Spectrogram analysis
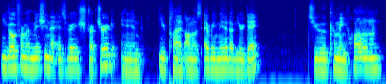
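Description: A man in his twenties from the Netherlands, a guest introducing himself shyly with soft pauses. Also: medium pitch, level tone. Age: 20s. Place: sitting room with other guests.

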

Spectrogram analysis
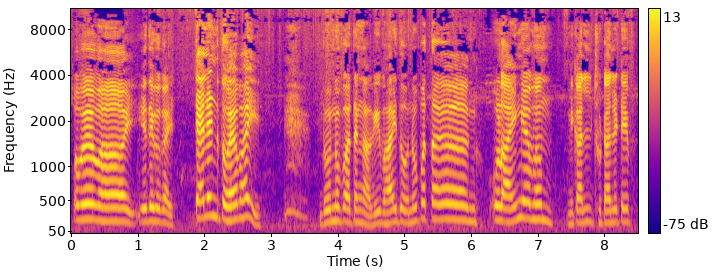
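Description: Young male vlogger, high bright voice, unhurried, excitable, laughing, phone mic outdoors. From India. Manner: excitable, laughing, urging a friend on. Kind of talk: casual vlog commentary. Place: rooftop outdoors in a city. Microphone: phone camera held by the speaker.

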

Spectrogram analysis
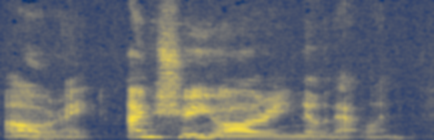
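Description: A middle-aged woman with a fairly low, creaky voice presents storytime at a brisk, expressive clip. She's a children's librarian addressing young children directly and encouragingly as she talks and reads aloud. The setting is a small indoor office with shelves, recorded from a distance.

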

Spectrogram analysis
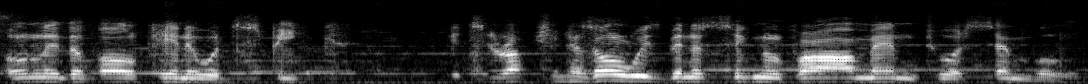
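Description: A man's voice: mid-range voice, fairly quick, close to an everyday voice, low-quality recording. An actor playing a male henchman and warrior in a 1940s film serial, with stiff, declamatory delivery. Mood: tense.

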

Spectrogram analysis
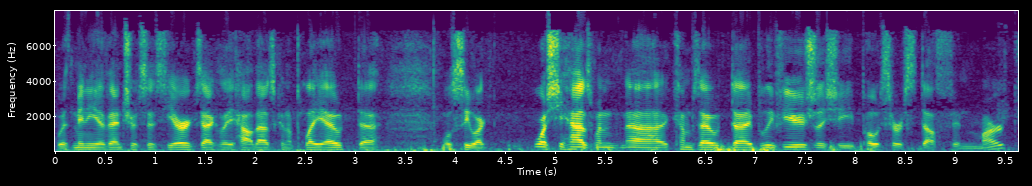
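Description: With a phone stretched out at arm's length, a middle-aged man vlogs along a winter trail, earnest and meandering, full of ums and uhs. He speaks in a lowish, steady voice at a moderate pace against a noisy background.

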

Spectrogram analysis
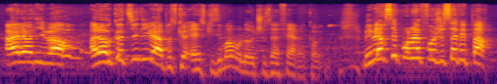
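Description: A man's voice: extremely high pitch, huge pitch swings, racing. A man chatting and joking with viewers while streaming a dating game. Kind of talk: casual live-stream commentary.

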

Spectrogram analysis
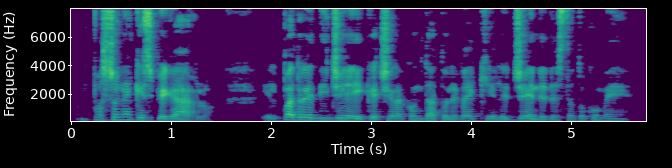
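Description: A man's voice: fairly high pitch, normal speed, pitched above the performer's own voice, lightly acted. A man voicing an anxious teenage girl, breathless and urgent. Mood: earnest.

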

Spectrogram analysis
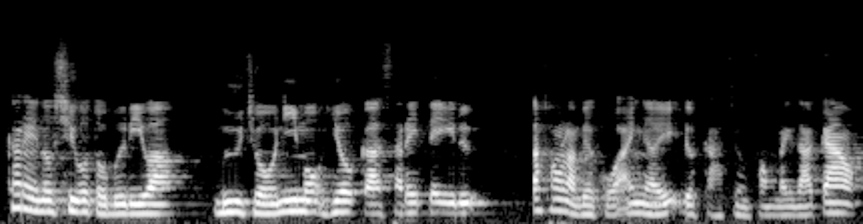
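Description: A man's voice: mid-range voice, steady tone, a little fast. A man teaching a Japanese vocabulary lesson online, explaining step by step and often checking with "right?". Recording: dull lo-fi recording.

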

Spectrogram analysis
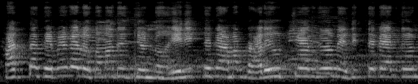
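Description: Fast and flat in delivery, this woman's very high-pitched, sharp voice fills a casual pet vlog recorded at home. She addresses her viewers and sweet-talks her cats in baby talk, over a slight hiss or hum.

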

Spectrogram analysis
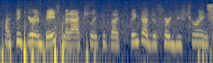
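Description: A woman's voice: on the high side, fairly even intonation, very fast, background noise. A woman chatting casually with a fellow player in an online game. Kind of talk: casual chat over game voice chat.

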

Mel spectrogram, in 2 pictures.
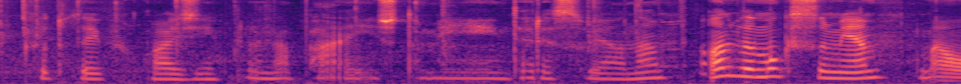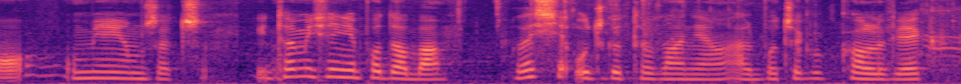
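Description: A woman talks through her game in a relaxed, chatty way. She often turns to the viewers and bosses her characters around. Her voice sits in a middle pitch, with a faint hiss of background noise under it. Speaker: gameplay commentator. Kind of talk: casual let's-play commentary.

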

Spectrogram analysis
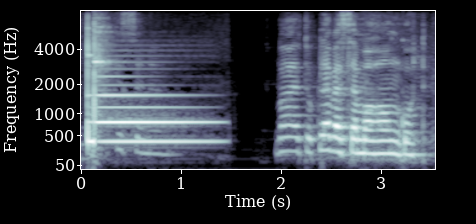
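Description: A woman's voice: a little high, music in the background. A middle-aged woman chatting on a live stream while cooking in her daughter's kitchen, answering and thanking viewers as she works. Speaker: livestream host. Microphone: phone camera.

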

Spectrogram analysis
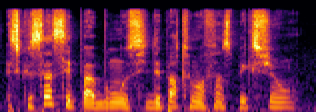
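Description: Middle-aged man, game streamer, mellow voice, hesitant thinking aloud, chatty. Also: mid-range voice, level tone, fast. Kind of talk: live gameplay commentary reading chat.

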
